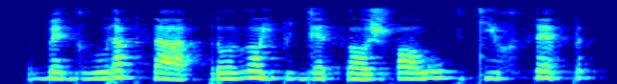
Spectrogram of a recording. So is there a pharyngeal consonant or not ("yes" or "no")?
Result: no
